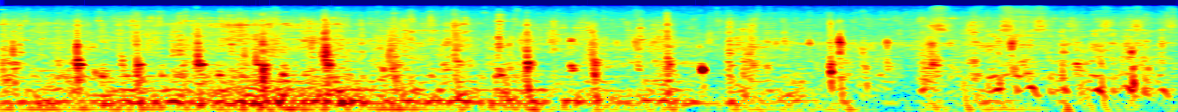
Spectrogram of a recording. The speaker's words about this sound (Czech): Slyšíme, jak první přijíždí kočár s koňmi.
